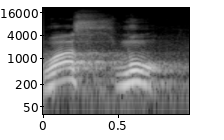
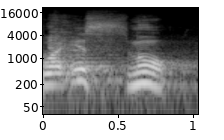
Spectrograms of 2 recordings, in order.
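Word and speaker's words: واسم: ya tidak ada alifnya ya kalau hamzah wasal maka dia boleh dibaca langsung wasmu atau wa ism tapi kaidah yang benar kalau ada sebelumnya huruf wau atau yang lain maka dia diloncati boleh tidak dibahah wasmul waladi muhammadun paham sini karena ini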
